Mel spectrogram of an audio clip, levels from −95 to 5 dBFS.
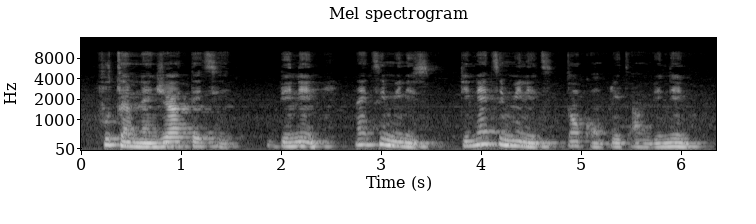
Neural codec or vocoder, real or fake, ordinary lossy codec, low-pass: none; real; none; 9.9 kHz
